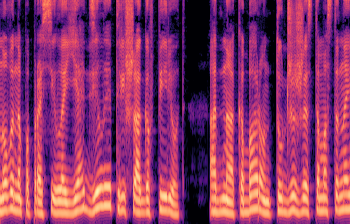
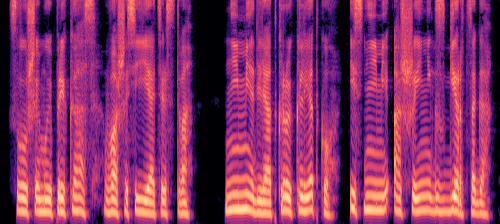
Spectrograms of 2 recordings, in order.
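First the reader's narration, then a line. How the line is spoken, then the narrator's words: Menacing baron, through teeth. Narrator (Russian): процедил угрожающий барон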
